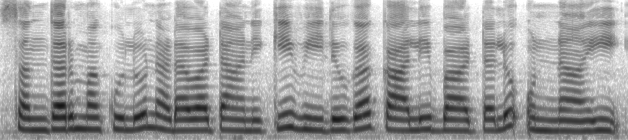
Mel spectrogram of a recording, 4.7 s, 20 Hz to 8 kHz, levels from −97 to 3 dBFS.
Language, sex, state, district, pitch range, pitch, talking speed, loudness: Telugu, female, Telangana, Hyderabad, 230-255 Hz, 245 Hz, 65 wpm, -17 LUFS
